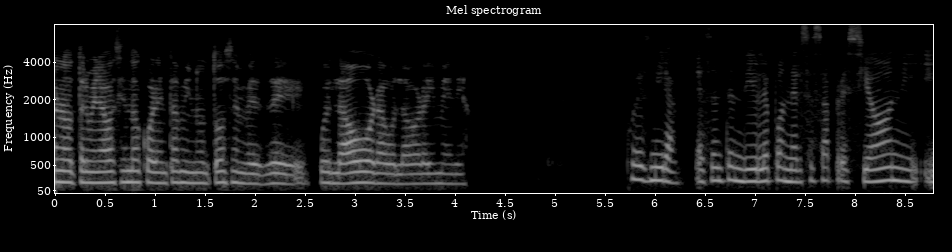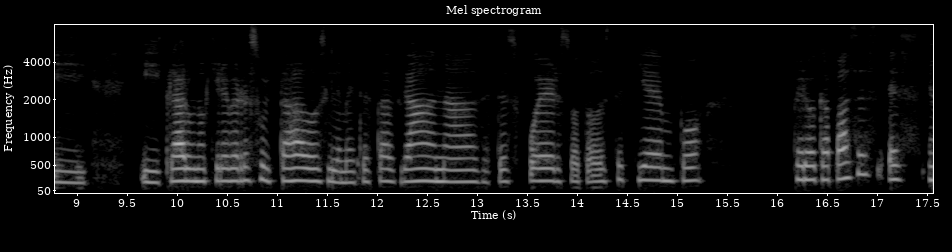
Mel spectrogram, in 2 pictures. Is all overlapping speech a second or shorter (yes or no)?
yes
